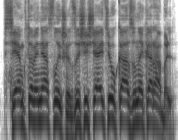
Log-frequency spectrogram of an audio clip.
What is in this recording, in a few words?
Speech Quick Commands Ally Ship, RU; World Of Warships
